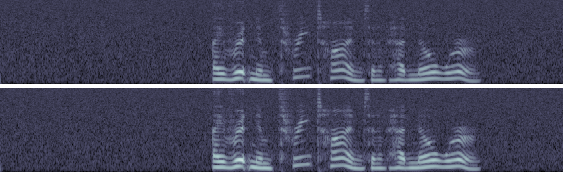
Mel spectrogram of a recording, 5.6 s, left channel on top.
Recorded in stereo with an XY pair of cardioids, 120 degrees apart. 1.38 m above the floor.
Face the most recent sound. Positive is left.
turn(degrees=-30)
